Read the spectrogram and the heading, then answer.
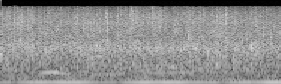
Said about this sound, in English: If you believe it, give God a hand clap and a shout of praise.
